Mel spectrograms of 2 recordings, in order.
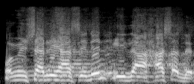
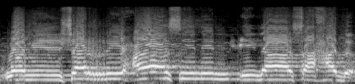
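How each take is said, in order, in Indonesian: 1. Kata terakhir dimulai dengan bunyi h. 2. Kata terakhir dimulai dengan bunyi s. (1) "Yang benar?" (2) "Wong ana sing maca kayak gini"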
